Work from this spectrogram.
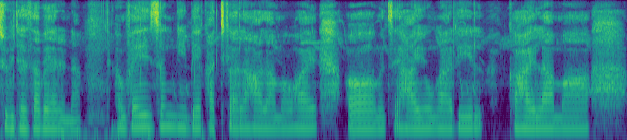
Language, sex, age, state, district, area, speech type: Bodo, female, 18-30, Assam, Udalguri, rural, spontaneous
